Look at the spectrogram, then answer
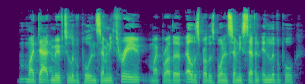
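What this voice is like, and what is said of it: Australian accent. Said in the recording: “why I speak with an Australian accent”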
